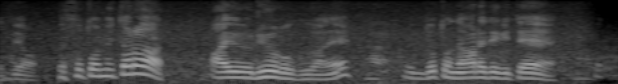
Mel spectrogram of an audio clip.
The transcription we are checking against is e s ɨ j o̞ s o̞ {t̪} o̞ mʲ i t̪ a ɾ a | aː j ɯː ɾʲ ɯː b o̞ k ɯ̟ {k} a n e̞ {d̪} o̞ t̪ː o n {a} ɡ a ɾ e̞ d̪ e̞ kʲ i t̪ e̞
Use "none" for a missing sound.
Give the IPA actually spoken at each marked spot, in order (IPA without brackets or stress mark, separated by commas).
t̪, ɡ, d̪, a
